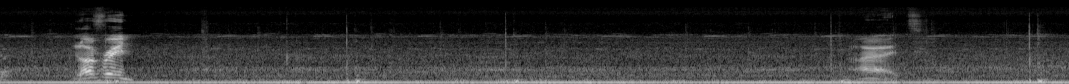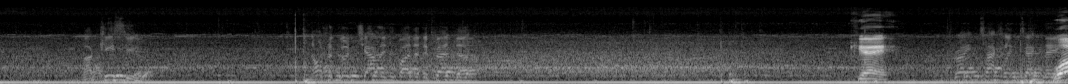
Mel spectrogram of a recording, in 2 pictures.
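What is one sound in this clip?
A stadium crowd roars steadily.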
